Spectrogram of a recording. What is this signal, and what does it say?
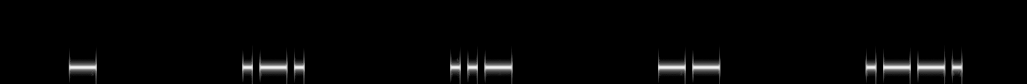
Morse code, heard as a keyed tone, about 14 wpm, spaced as for 5 wpm, 800 Hz. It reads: TRUMP
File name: Morsekurs / Witze / Witz 16. Juni 2026 25 F70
